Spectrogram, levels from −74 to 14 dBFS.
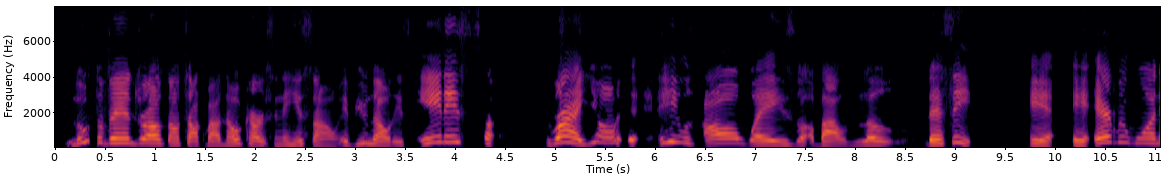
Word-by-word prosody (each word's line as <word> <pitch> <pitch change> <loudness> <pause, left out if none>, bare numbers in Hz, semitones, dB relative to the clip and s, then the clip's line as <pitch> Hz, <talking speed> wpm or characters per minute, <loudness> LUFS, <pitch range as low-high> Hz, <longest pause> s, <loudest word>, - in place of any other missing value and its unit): Luther 310 -4 -4
Vandross 255 -3 +5
don't 220 -1 -2
talk 210 -1 -2
'bout 190 -2 -2
no 230 +4 0
cursing 205 -4 -4
in 190 - -7
his 205 +2 -7
song, 170 -3 -6
if 190 +2 -7
you 260 +3 -5
notice 195 -6 -1
any 340 +6 +3
so - - -5 0.6
right, 300 0 +7
you 320 +7 -8
know, 305 -2 -3
eh, 470 - +5 0.2
he 345 +6 0
was 285 -5 -9
always 225 -6 0
about 175 -3 -1
love. 195 +1 0 0.3
That's 240 +5 +3
it, 310 -2 -2 0.6
a 220 -3 +2 0.2
and 220 -3 +1
everyone 285 -2 +1
235 Hz, 155 wpm, -23 LUFS, 200-280 Hz, 0.6 s, right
